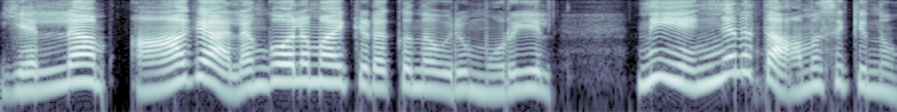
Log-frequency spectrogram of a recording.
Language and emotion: Malayalam, disgusted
